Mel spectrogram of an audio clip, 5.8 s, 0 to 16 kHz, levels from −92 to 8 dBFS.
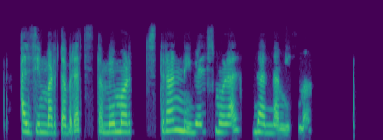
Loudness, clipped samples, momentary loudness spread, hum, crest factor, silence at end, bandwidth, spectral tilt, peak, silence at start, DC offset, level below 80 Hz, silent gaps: -19 LUFS; under 0.1%; 12 LU; none; 18 dB; 1.1 s; 7.8 kHz; -4.5 dB/octave; -2 dBFS; 0.3 s; under 0.1%; -66 dBFS; 3.74-3.78 s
